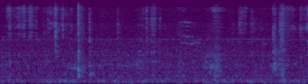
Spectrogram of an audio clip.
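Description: Faint rustling and scattered light clicks of a smartphone box's white paperboard inner packaging being handled, including the sleeve that holds the USB-C cable.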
